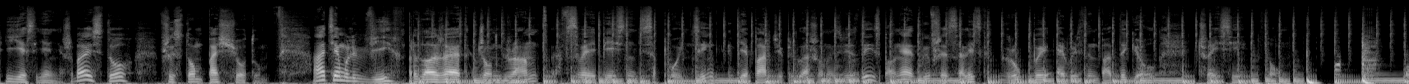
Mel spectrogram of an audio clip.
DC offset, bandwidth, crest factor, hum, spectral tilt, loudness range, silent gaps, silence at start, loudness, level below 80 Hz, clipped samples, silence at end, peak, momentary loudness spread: under 0.1%; 16.5 kHz; 18 dB; none; -5.5 dB/octave; 4 LU; none; 0 s; -24 LUFS; -34 dBFS; under 0.1%; 0 s; -6 dBFS; 8 LU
